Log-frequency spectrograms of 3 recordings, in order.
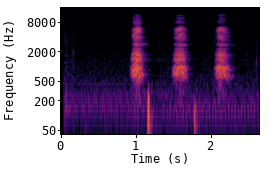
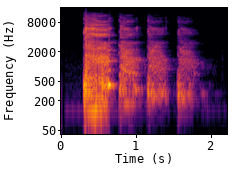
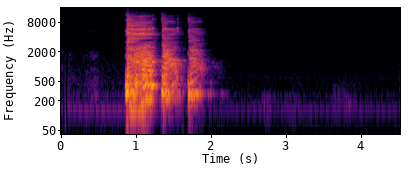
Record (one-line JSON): {"exhalation_length": "2.6 s", "exhalation_amplitude": 9430, "exhalation_signal_mean_std_ratio": 0.37, "three_cough_length": "2.2 s", "three_cough_amplitude": 32767, "three_cough_signal_mean_std_ratio": 0.47, "cough_length": "4.5 s", "cough_amplitude": 32767, "cough_signal_mean_std_ratio": 0.33, "survey_phase": "beta (2021-08-13 to 2022-03-07)", "age": "45-64", "gender": "Female", "wearing_mask": "No", "symptom_cough_any": true, "symptom_runny_or_blocked_nose": true, "symptom_sore_throat": true, "symptom_diarrhoea": true, "symptom_fatigue": true, "symptom_fever_high_temperature": true, "symptom_headache": true, "symptom_other": true, "smoker_status": "Never smoked", "respiratory_condition_asthma": false, "respiratory_condition_other": false, "recruitment_source": "Test and Trace", "submission_delay": "1 day", "covid_test_result": "Positive", "covid_test_method": "LFT"}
